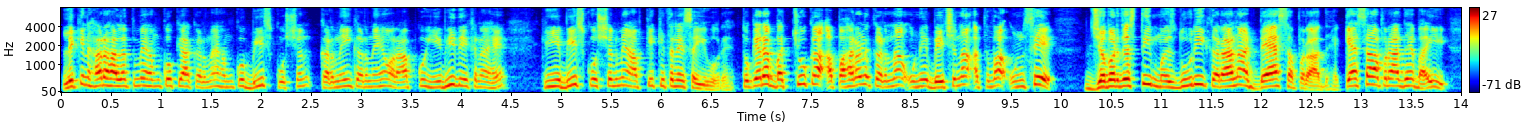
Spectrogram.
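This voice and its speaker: A male teacher running an exam-prep grammar lesson in a quick quiz style, asking questions and answering them himself, and dropping to a low aside for reminders. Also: expressive.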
